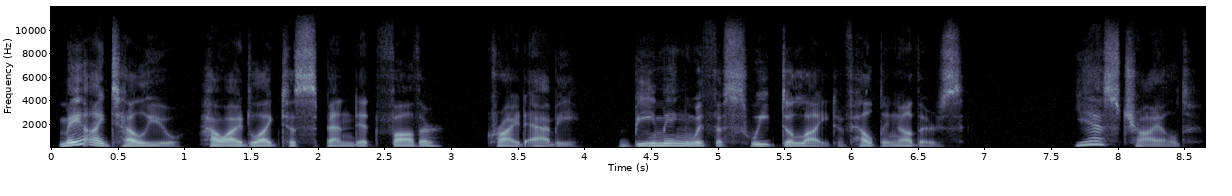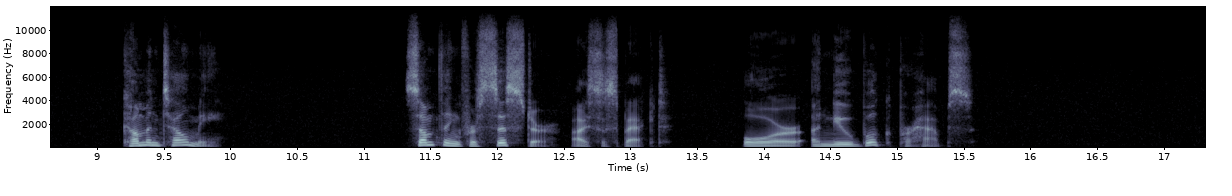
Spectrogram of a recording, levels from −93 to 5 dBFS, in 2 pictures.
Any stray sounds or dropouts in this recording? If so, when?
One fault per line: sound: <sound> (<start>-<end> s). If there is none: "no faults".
no faults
